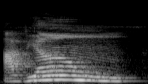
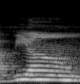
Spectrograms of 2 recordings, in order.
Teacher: O som sai pelo nariz e pela boca. Olha, avião no final. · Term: som nasal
